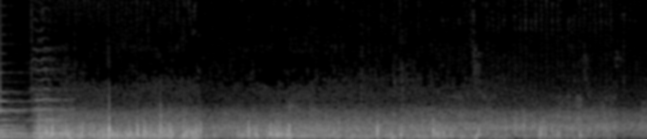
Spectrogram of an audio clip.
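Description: Outdoor ambience of wind on the microphone over a low, steady hum of distant traffic, with scattered small clicks. Classical string-and-piano music stops right at the start.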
